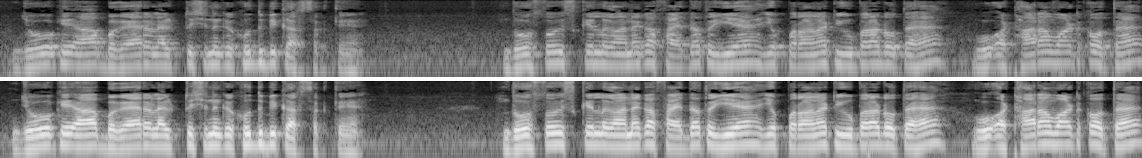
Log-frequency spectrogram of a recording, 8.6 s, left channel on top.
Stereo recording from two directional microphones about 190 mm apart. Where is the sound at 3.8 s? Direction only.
55° right (ahead or behind).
